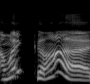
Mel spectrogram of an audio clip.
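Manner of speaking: put-on valley girl voice. Playing along as another speaker describes silly voices, an annoying valley girl voice. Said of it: "those kind of annoying voices".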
